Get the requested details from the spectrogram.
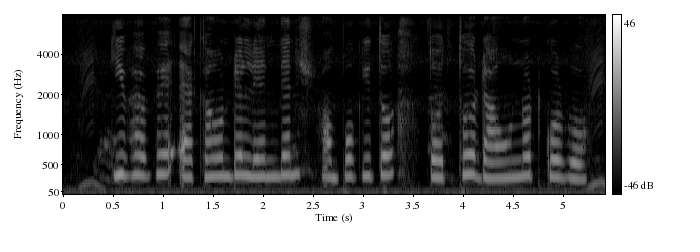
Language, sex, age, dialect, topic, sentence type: Bengali, female, 25-30, Rajbangshi, banking, question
